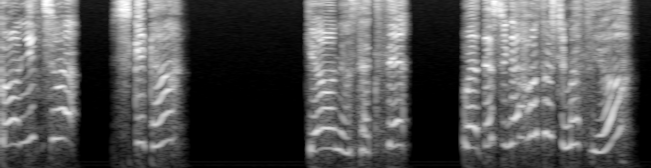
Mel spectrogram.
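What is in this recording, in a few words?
HELLO, Japanese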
